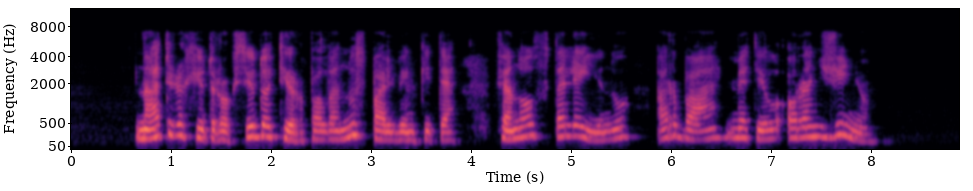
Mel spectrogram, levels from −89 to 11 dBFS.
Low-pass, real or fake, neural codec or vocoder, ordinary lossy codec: 7.2 kHz; real; none; MP3, 96 kbps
